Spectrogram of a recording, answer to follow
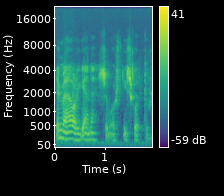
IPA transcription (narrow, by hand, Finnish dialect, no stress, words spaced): em mæː ol ikæˑn næhn semːost kiskotːuˑ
